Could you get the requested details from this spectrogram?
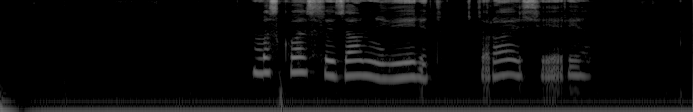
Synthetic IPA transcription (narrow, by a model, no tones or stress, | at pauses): mɐskvasʲvʲɪzalˠnʲɪvʲeɾʲɪt̪ | ft̪ɐ̰ɾajəsʲḛɾʲɪjə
